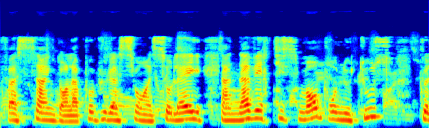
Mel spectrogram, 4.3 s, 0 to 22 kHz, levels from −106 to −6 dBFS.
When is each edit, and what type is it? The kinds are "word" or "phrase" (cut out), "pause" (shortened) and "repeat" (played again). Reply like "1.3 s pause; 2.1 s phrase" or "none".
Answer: 1.5 s word; 2.2 s word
